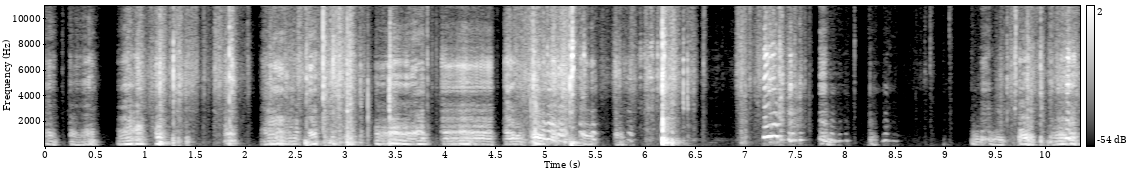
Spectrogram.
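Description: A run of short pitched animal calls in quick, irregular succession, some sliding up and down in pitch, with scattered clicks among them and a brief lull near the end.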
